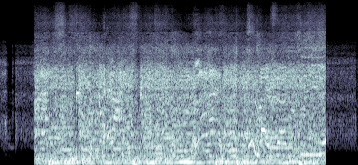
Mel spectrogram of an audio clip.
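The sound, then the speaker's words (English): A loud burst of radio static hisses and crackles steadily for about four seconds, with faint garbled tones and warbles buried in the noise, then cuts off abruptly. “So, without further ado, dun dun dun dun dun dun dun dun, dun hit the static.”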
